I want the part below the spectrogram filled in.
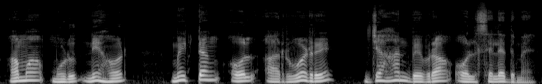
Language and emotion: Santali, neutral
